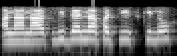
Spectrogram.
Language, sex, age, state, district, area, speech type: Hindi, female, 60+, Uttar Pradesh, Sitapur, rural, conversation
